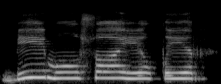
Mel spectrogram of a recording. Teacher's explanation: Jadi walaupun poknya tebal, tetap ro-nya tipis.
